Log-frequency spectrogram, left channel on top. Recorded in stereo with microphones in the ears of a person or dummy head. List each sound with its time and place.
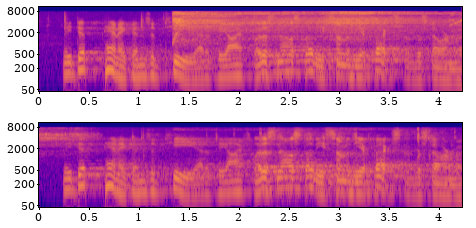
0.2 s a man speaking: 30° left (ahead or behind), 0.7 m
2.1 s a man speaking: 5° left (ahead or behind), 1.7 m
